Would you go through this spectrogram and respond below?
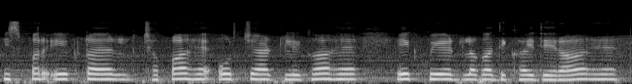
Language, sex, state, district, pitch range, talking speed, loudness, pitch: Hindi, male, Uttar Pradesh, Shamli, 225-245 Hz, 160 wpm, -14 LUFS, 240 Hz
